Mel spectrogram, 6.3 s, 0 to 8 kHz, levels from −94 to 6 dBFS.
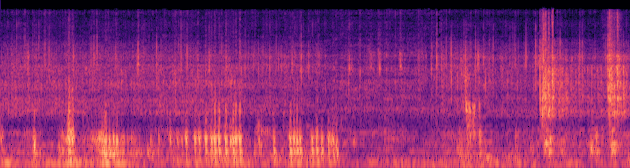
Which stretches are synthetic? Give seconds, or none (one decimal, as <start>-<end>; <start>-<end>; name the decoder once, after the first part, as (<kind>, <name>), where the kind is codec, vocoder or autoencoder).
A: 3.3-4.4 (codec, SNAC)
